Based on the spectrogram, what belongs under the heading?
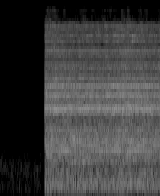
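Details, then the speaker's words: Milling cut after tap testing, spindle speed changed to a more stable speed, away from the tool holder–spindle natural frequencies: steady, even cutting hiss with constant high tone, no chatter squeal; a much more stable, quiet cut. "experienced uh obviously a much more stable and quiet cut play one more time"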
